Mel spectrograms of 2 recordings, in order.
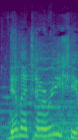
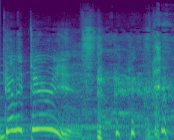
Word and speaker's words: deleterious: Deleteratio. Oh gosh. I gotta learn how to say this shit all over. Deleterious. There you go. Deleterious.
